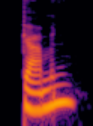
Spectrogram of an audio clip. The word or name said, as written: gammen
